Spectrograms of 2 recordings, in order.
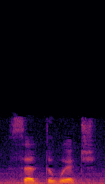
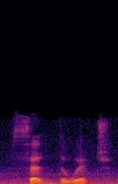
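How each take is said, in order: Both takes have the same delivery.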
